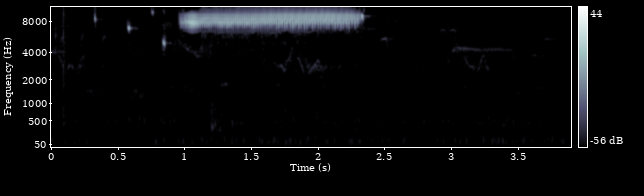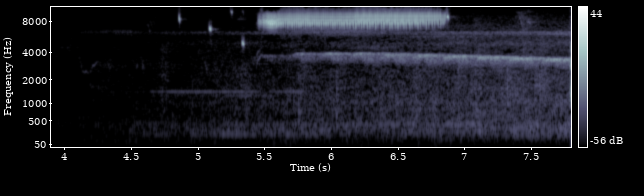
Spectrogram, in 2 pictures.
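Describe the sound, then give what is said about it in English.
A grasshopper sparrow sings twice, each song a few soft ticking notes followed by a thin, high, insect-like buzz lasting over a second, with a long quiet pause between. “Now, the faint-voiced grasshopper sparrow and the white bellbird.”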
